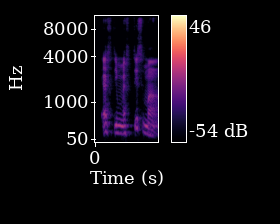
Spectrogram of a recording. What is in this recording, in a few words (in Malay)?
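"astigmatisme", Malay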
